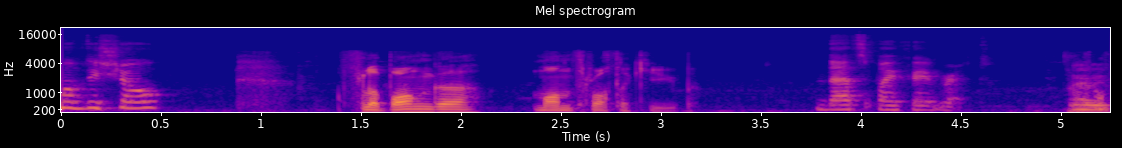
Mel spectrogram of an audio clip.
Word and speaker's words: Flabonga Monthrothacube: Can you pronounce it for me, Dale? What's the name of the show? Flabonga Monthrothacube.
